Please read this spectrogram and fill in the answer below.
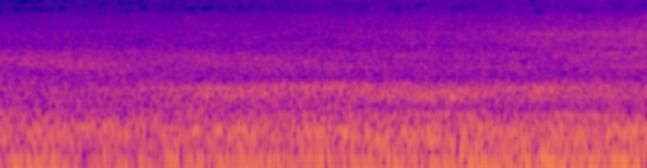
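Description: Road traffic on a multi-lane city boulevard: a steady rumble of passing vehicles, growing slightly louder toward the end.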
